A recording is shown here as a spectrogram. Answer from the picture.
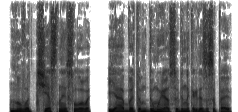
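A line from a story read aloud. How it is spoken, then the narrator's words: Laughing. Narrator (Russian): засмеялся князь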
